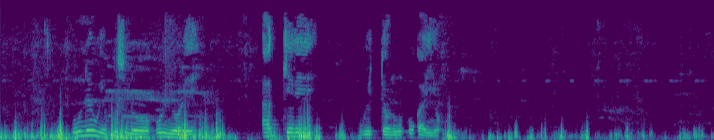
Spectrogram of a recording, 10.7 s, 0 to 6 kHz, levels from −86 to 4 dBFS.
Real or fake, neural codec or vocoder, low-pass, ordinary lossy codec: real; none; 5.4 kHz; MP3, 32 kbps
